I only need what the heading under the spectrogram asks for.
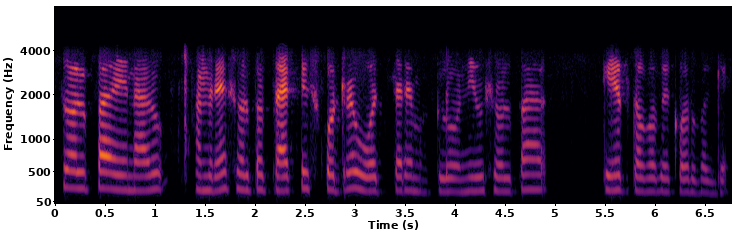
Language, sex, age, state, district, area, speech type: Kannada, female, 18-30, Karnataka, Chamarajanagar, urban, conversation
